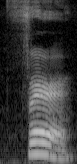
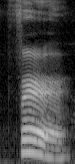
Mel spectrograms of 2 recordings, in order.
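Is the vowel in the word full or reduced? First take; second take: reduced; reduced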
